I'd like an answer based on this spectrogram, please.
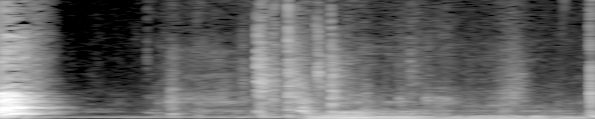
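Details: Springer spaniel playing with food gives one short sharp bark, then after a pause a low, rough, rumbling grumble that lasts over a second.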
